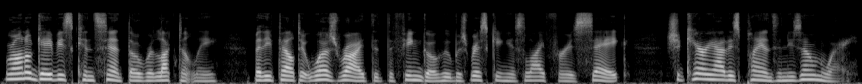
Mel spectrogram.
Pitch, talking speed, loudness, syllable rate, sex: 185 Hz, 225 wpm, -19 LUFS, 5.2 syllables/s, female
